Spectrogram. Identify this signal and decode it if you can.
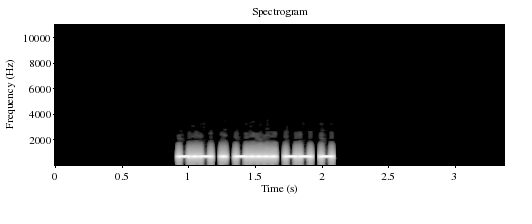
Morse code, heard as a keyed tone, about 46 wpm, 700 Hz. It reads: KE6MT
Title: NA SOTA Chaser Callsigns 45wpm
